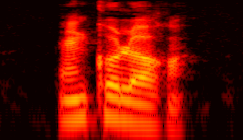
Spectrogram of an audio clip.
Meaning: 1. colourless; uncoloured 2. dull, uninteresting
- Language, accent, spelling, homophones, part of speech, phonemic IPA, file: French, France, incolore, incolores, adjective, /ɛ̃.kɔ.lɔʁ/, LL-Q150 (fra)-incolore.wav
